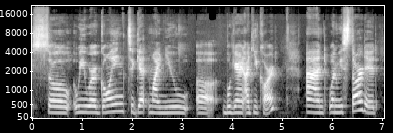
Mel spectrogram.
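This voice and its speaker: A young woman from Dubai, a student guest answering interview questions in a frank, chatty way and laughing easily. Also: medium pitch. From Dubai, UAE. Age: young adult.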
